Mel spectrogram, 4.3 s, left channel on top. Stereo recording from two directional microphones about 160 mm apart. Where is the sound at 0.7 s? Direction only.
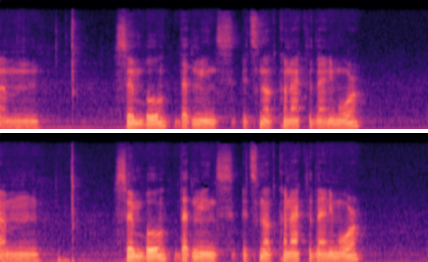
5° right (ahead or behind).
